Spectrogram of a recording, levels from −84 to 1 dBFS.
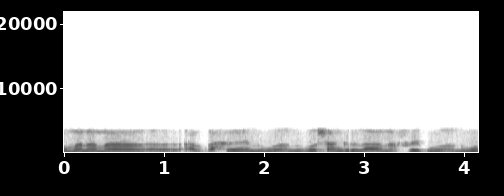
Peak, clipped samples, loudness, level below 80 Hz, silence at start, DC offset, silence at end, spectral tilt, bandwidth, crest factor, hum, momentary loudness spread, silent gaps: -18 dBFS; under 0.1%; -36 LUFS; -80 dBFS; 0 s; under 0.1%; 0 s; -8.5 dB/octave; 3.9 kHz; 18 dB; none; 7 LU; none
